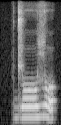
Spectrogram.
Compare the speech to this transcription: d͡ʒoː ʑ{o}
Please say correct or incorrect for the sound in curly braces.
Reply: correct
